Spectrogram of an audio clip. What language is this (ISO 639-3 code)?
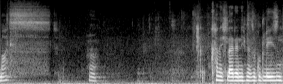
deu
